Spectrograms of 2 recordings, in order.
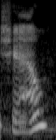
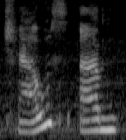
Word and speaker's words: Chao: So basically, if you can see the difference between chaos and chow, basically the way you pronounce chow is chows, with an S at the end.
